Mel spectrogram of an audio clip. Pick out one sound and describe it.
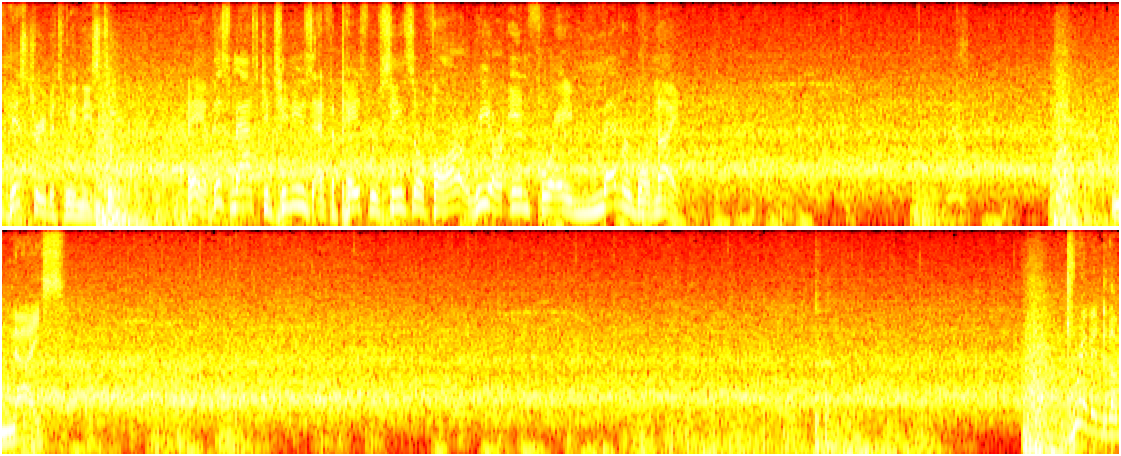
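Bodies slam heavily onto a wrestling mat with loud thuds.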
